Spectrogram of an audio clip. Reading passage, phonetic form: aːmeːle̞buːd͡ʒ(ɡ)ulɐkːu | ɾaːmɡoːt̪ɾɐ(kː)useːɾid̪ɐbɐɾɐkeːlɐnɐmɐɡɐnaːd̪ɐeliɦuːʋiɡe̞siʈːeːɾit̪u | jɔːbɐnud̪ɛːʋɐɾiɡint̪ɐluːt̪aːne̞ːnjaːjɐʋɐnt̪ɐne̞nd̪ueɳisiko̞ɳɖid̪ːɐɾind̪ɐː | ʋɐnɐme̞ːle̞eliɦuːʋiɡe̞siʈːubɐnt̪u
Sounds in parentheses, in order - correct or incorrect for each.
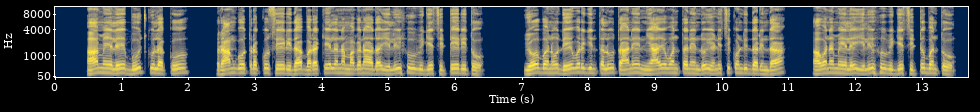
incorrect: k, correct

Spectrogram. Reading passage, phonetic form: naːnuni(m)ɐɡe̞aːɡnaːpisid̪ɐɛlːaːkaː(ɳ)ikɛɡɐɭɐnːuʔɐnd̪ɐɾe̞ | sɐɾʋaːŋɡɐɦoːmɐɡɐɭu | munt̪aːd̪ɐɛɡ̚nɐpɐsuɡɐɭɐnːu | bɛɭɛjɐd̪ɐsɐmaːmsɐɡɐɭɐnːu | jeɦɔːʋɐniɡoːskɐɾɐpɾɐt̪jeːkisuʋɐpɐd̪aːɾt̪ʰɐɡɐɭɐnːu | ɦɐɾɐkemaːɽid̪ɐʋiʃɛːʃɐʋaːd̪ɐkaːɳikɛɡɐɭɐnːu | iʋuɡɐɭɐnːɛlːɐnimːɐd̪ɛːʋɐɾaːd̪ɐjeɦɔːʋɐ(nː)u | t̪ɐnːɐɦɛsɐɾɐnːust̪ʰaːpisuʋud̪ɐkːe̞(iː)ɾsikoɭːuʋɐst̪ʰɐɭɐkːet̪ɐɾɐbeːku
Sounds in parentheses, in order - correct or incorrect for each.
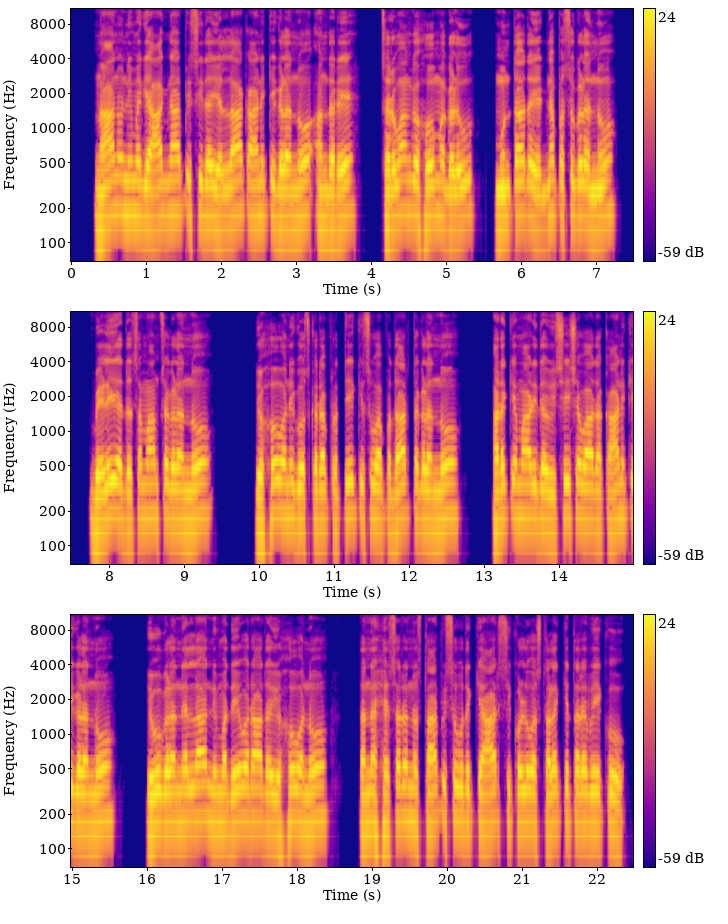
correct, correct, incorrect: n, incorrect: aː

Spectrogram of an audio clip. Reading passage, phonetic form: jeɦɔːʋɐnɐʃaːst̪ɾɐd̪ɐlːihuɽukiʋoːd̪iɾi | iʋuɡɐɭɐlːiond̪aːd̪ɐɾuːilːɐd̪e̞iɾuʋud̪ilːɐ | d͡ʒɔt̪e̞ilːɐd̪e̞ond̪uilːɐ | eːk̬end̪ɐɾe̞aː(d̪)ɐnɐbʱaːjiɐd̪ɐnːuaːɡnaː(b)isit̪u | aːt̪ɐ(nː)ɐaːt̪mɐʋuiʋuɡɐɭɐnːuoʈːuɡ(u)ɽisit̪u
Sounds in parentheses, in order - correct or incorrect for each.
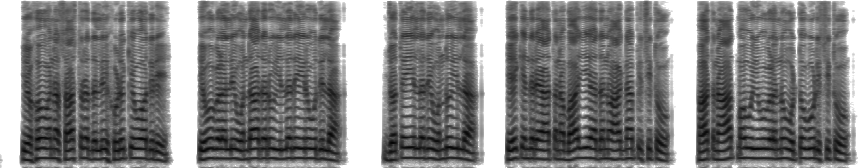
incorrect: t̪, incorrect: p, incorrect: n, incorrect: uː

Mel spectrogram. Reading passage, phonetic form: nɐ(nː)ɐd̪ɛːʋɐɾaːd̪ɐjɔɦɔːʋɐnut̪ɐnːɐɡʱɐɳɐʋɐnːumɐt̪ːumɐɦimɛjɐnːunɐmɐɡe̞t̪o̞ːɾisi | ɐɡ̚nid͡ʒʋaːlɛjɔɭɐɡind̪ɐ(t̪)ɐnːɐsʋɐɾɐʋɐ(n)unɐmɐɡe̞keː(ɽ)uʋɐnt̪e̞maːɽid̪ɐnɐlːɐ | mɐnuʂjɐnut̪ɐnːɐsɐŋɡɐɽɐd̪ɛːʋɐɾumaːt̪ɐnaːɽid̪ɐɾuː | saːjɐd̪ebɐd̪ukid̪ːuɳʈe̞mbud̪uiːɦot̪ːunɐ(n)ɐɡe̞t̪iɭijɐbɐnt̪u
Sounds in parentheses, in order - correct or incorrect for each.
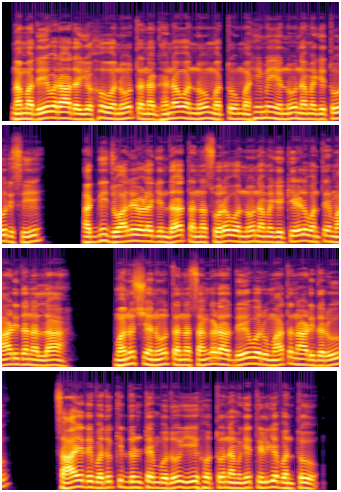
incorrect: mː, correct, incorrect: nː, incorrect: ɭ, incorrect: m

